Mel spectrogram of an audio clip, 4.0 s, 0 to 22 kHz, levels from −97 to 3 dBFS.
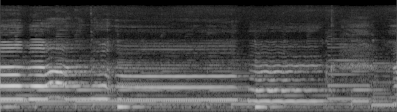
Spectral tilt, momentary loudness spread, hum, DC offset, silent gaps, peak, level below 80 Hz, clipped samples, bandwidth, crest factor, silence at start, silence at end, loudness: -5 dB/octave; 15 LU; none; under 0.1%; none; -10 dBFS; -74 dBFS; under 0.1%; 18 kHz; 16 dB; 0 s; 0 s; -26 LUFS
